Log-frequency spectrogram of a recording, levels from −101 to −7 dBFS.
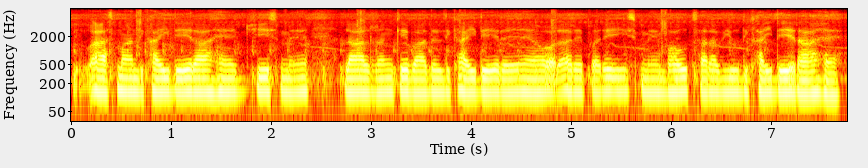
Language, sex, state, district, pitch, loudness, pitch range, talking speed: Hindi, male, Himachal Pradesh, Shimla, 130 Hz, -18 LUFS, 125-130 Hz, 195 wpm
